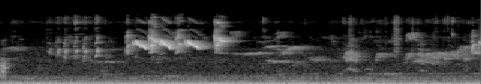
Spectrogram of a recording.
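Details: Sooty-headed bulbul singing actively, giving short chirped and whistled phrases, with a brighter burst of quick rising notes around two seconds, then softer scattered chirps, over a low steady rumble.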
